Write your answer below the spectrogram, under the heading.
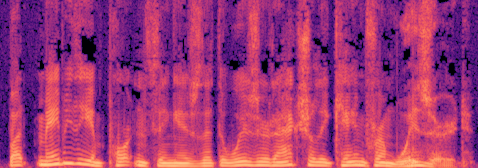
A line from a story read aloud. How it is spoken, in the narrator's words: Roland asked sharply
